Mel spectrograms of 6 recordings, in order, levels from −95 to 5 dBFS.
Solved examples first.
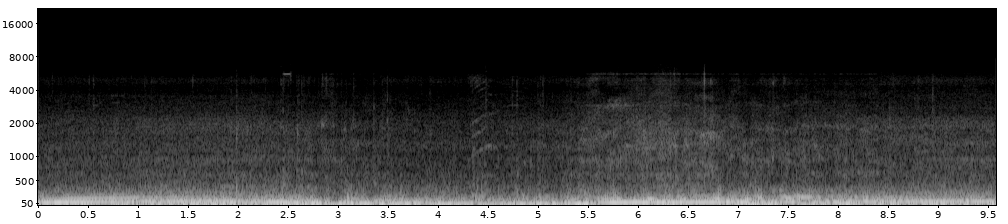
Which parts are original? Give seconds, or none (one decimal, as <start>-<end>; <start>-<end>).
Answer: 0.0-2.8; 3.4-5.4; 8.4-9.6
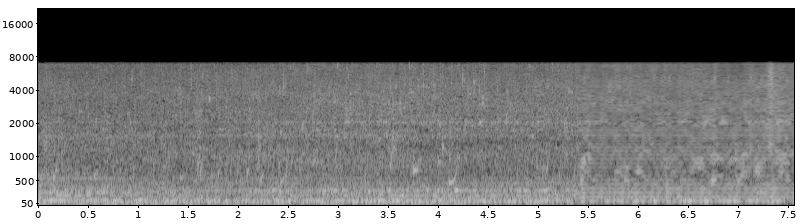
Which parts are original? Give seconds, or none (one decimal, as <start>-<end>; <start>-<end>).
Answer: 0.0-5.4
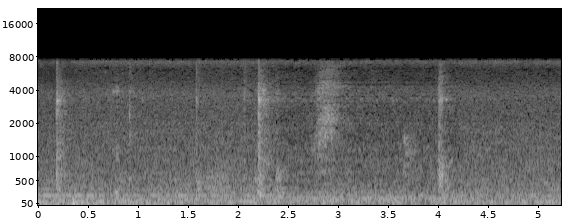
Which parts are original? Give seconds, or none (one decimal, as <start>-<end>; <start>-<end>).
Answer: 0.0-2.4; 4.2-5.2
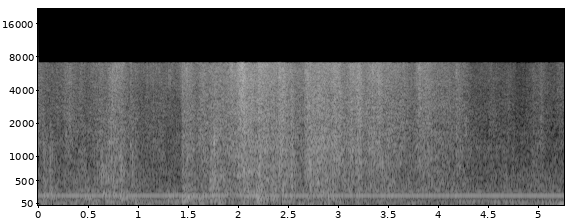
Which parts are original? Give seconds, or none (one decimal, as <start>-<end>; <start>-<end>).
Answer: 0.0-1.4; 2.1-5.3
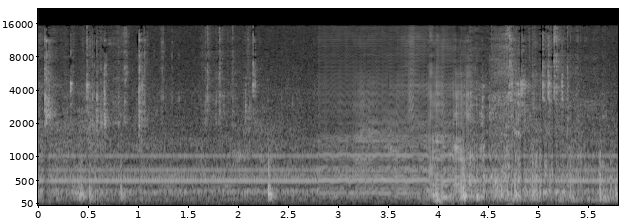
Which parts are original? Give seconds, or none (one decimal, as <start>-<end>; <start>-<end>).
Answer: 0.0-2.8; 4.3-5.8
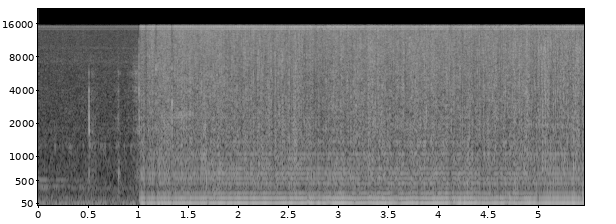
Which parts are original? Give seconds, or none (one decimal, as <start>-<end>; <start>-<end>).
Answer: 0.0-2.7; 5.0-5.5

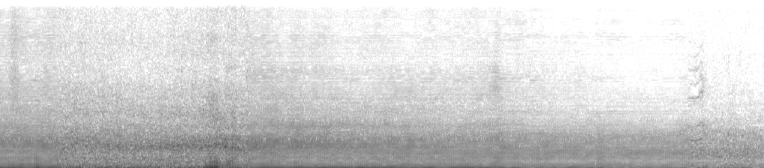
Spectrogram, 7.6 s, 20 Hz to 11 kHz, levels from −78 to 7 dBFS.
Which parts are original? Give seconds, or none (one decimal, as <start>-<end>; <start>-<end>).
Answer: 0.6-2.5; 6.9-7.6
